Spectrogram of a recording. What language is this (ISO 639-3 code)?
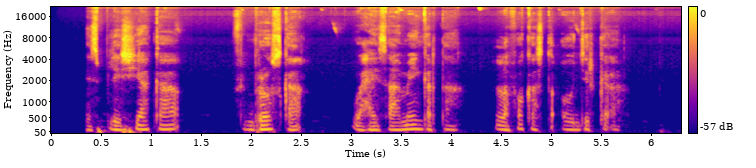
som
